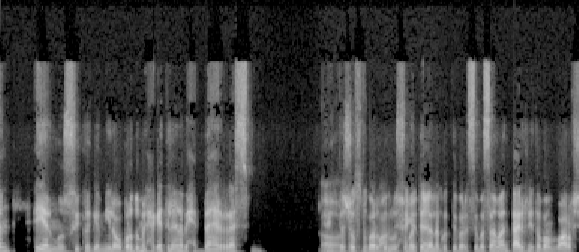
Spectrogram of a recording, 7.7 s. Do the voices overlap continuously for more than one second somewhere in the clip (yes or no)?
yes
